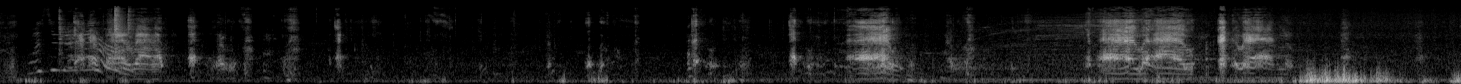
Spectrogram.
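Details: Mojo, a small Miniature Pinscher, cries when he wants his mama: high, wavering whining cries rich in overtones come in bursts near the start, around the middle and toward the end, with a lower voice-like sound at the close.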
